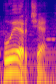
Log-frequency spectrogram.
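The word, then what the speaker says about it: 普洱: в себя процессы ферментации китайское название произносится как пуэр что буквально значит чай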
